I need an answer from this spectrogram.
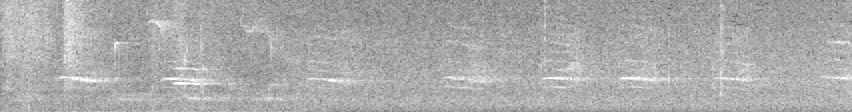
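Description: Woodland and meadow ambience: short bird chirps repeat about once or twice a second over a faint steady hiss. A low hum underneath fades out about a third of the way in.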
